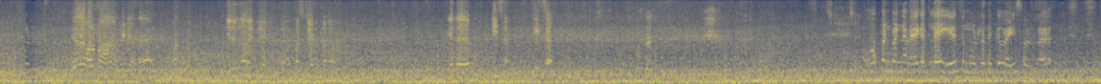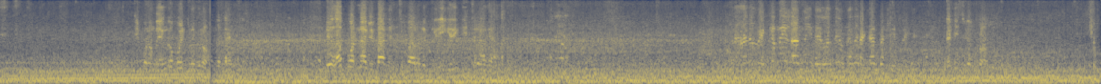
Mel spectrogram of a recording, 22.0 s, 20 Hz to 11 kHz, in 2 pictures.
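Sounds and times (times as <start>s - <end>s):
road and engine rumble: 0.0s - 22.0s.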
